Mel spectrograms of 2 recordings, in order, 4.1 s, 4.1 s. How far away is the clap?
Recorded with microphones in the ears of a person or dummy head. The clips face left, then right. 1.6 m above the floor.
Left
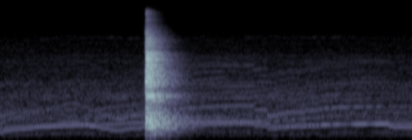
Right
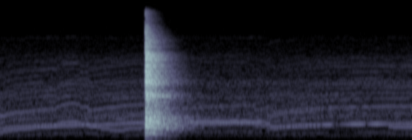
About 0.5 m.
